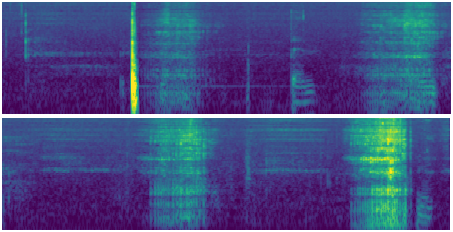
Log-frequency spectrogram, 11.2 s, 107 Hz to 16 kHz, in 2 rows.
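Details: Person snoring at night (New Year's Eve, about 6:31 am), keeping a bed partner awake; moving or shushing makes it louder: four rough, fluttering snores at about 20 breaths a minute in a quiet room; snoring.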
